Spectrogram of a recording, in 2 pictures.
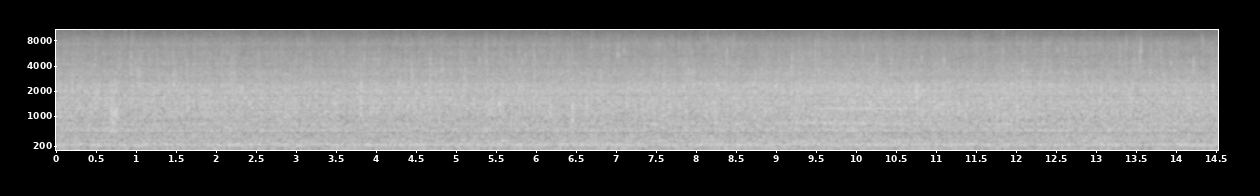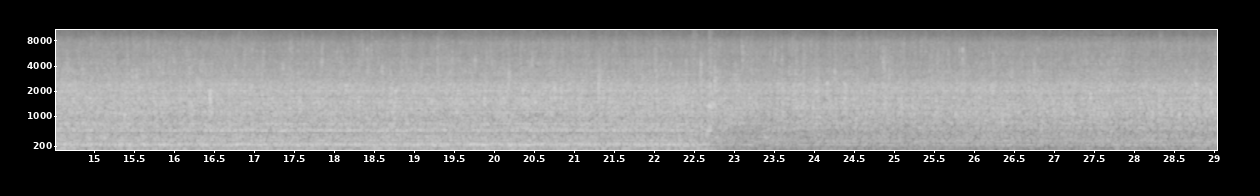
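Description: Heavy rain falling steadily on a shingled roof, an unbroken hiss of rain and running water throughout.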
